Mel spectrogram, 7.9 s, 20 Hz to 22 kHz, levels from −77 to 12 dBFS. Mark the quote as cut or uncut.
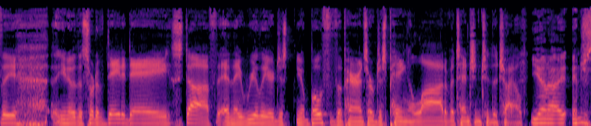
uncut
